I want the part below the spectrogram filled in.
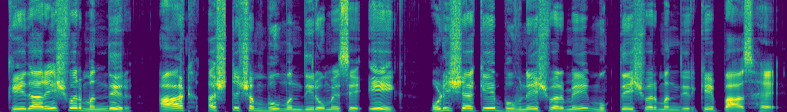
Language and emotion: Hindi, neutral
